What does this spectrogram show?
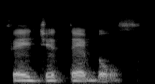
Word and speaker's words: vegetable: any Green vegetableeget veget kan tulisannya pakai g Tapi bacanya pakai j J itu dibaca J vegetables vegetabl berarti I'm going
